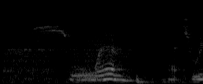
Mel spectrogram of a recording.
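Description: A woman's voice, drawn out as she sounds out a word, with a dry-wipe marker squeaking briefly on a whiteboard as she writes.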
